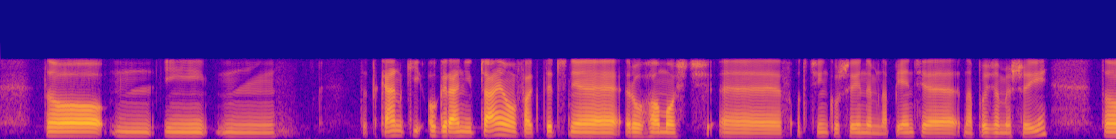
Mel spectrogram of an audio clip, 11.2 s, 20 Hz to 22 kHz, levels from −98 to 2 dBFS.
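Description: No technical faults are audible.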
